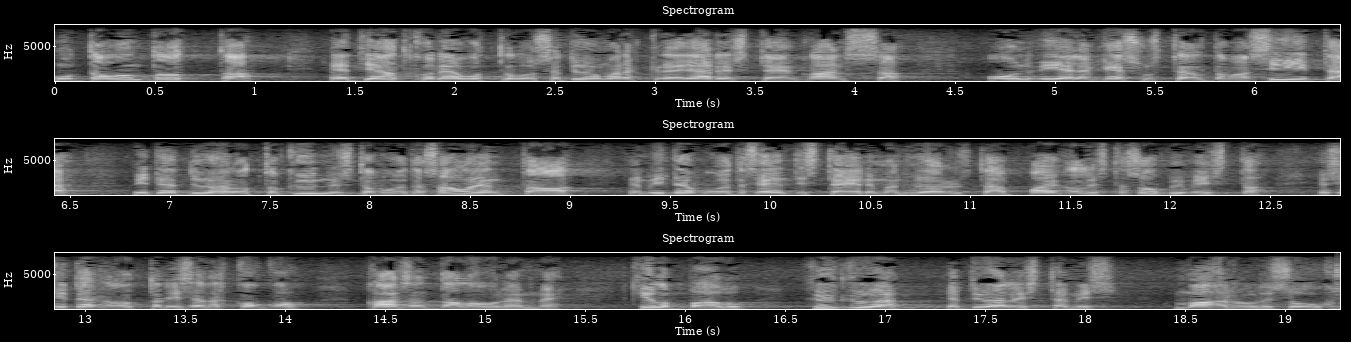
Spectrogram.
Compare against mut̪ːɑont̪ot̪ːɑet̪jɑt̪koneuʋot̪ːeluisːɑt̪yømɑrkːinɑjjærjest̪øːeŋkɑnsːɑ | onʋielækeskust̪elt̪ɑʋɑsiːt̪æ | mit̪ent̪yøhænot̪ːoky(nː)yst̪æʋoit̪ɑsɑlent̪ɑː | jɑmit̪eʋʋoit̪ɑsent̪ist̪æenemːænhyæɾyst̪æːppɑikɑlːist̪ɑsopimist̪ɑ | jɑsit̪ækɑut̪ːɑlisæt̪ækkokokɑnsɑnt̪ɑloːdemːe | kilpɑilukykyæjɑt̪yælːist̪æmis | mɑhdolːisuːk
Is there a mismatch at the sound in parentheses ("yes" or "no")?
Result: no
